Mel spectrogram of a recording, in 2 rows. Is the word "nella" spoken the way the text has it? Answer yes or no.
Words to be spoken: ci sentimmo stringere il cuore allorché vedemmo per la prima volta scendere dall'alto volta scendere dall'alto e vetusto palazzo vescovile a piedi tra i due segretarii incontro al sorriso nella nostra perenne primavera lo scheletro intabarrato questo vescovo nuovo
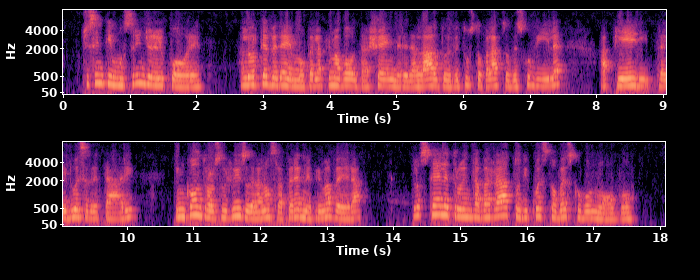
no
